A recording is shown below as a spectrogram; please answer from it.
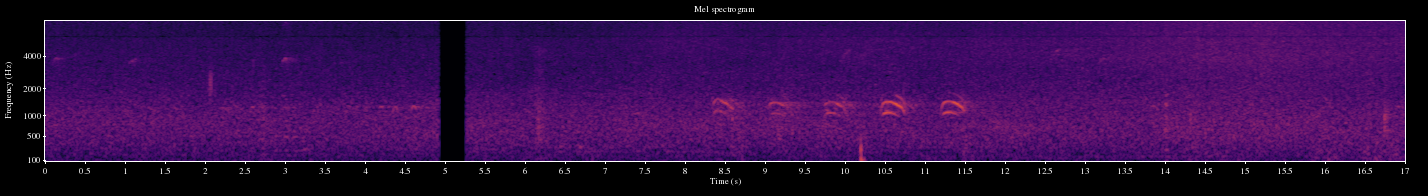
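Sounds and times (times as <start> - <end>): steady hiss: 0.0 - 17.0
bird calling: 8.3 - 11.6.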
